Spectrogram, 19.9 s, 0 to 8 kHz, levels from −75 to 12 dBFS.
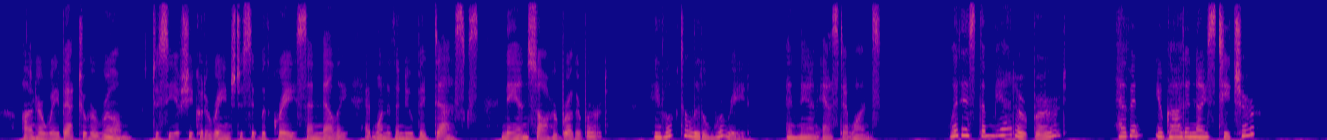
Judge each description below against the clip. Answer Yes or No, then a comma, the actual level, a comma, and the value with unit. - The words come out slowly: No, average, 155 wpm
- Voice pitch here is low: No, medium, 170 Hz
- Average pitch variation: No, wide, 7.3 semitones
